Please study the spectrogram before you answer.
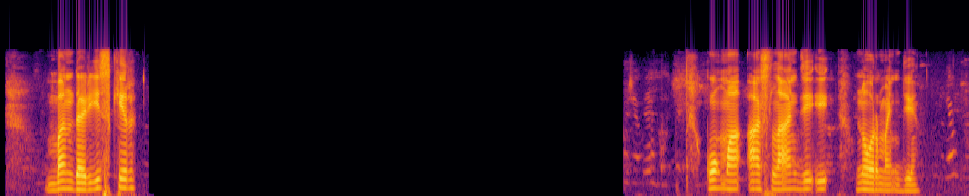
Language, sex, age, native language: Icelandic, female, 80-89, Russian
